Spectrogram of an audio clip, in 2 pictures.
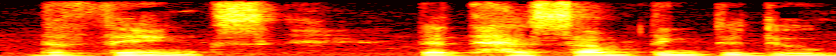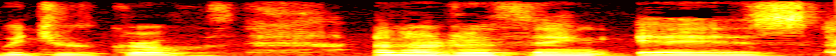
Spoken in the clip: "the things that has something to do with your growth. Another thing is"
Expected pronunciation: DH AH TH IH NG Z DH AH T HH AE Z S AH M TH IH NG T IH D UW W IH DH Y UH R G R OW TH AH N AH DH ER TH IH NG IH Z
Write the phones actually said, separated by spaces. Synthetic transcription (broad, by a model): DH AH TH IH NG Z DH AH T HH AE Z S AH M TH IH NG T IH D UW W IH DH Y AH R G R OW TH AH N AH DH ER TH IH NG IH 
